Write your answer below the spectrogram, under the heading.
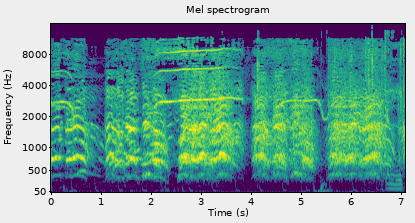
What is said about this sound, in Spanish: Provocó lo que estás escuchando, una reacción popular con manifestaciones pacíficas en las calles que terminaron no tan pacíficas, con algunos altercados, coches volcados, intentos de ataques a las casas de las familias de los acusados, en fin.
